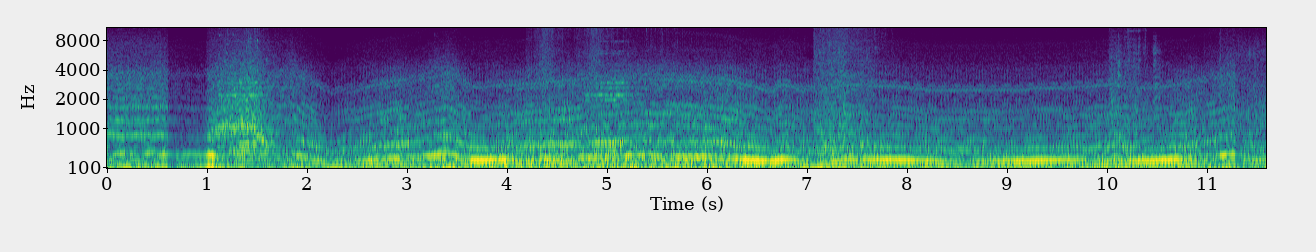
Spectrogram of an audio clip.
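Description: A race car engine whines steadily, its pitch rising and falling as the car speeds up and slows.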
